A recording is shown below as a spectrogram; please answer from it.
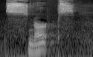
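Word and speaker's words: snRNPs: ribonucleoprotein particles that are abbreviated as snart's and literally pronounced like that and about 80 proteins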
